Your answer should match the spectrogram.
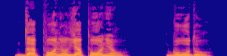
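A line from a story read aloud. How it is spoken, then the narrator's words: Glum. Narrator (Russian): уныло произнес Дитрих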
